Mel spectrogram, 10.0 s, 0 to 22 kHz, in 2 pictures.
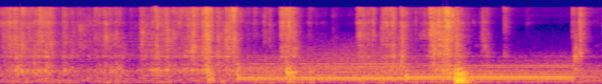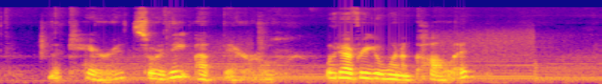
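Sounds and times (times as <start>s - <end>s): faint steady pitched tone: 2.0s - 4.9s, 5.5s - 10.0s.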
